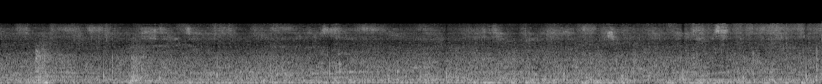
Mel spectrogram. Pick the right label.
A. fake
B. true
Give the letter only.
A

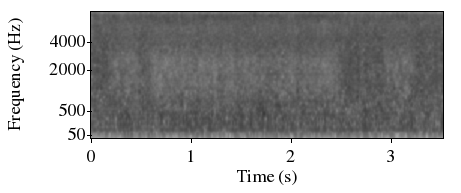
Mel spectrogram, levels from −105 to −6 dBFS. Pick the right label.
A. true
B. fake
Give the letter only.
B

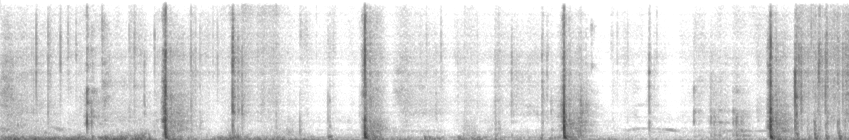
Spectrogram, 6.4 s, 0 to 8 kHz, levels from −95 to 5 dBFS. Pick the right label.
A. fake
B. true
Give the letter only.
A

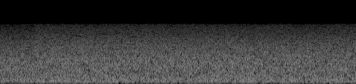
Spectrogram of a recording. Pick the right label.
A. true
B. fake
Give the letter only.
A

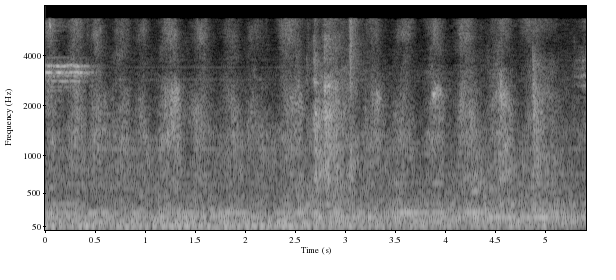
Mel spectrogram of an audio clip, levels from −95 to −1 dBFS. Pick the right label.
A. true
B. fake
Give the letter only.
A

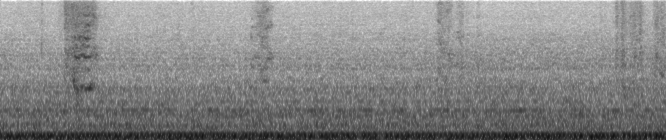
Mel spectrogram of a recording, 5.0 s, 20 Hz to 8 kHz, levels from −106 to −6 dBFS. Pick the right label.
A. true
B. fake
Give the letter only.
B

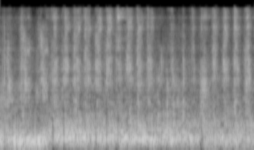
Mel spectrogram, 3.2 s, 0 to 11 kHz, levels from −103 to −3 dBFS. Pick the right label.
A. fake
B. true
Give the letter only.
A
